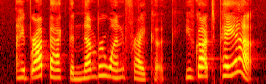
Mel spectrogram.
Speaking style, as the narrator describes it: cried Squidward with delight

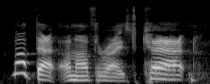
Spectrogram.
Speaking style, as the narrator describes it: grumbled the commander

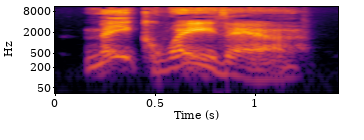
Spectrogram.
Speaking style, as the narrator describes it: too roughly, but Pitou tempered it with so polite a

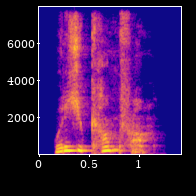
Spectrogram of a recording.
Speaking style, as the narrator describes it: He gasped

